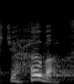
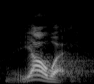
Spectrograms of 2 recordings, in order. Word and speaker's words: Yahweh: They guessed at an E and O and A makes Jehovah. Well, now what we think the correct pronunciation is, Yahweh.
